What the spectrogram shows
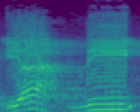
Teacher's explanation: یہدی میں ہا حرف ساکن رخوا تھا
